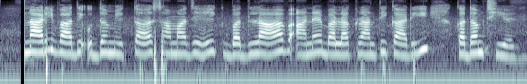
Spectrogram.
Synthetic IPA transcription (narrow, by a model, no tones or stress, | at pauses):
naːɾiʋaːd̪iʔʊd̪ʱəmɪk̚t̪asaːmaːd͡ʒɪkbəd̪laːʋaːnebaːlakɾãːnt̪ikaːɾi | kəd̪əmt͡ʃʰieː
